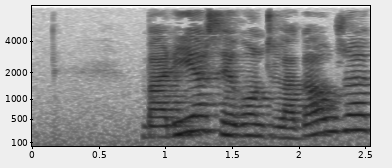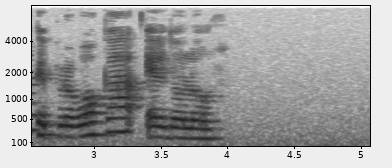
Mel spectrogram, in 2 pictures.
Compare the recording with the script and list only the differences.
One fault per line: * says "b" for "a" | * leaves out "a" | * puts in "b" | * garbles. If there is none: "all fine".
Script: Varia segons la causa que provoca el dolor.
all fine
